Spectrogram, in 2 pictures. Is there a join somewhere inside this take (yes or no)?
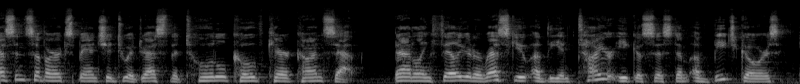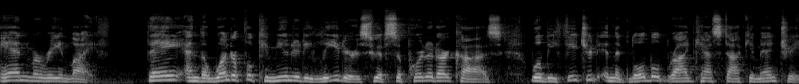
yes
